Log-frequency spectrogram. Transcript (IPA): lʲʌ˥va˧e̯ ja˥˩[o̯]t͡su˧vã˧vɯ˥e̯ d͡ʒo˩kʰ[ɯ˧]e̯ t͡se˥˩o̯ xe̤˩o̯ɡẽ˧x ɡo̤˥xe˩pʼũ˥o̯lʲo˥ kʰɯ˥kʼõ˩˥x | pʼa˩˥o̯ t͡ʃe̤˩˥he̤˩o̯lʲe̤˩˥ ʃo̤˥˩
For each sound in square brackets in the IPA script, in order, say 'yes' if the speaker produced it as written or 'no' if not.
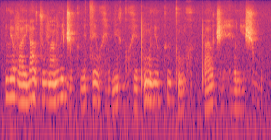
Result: yes, no

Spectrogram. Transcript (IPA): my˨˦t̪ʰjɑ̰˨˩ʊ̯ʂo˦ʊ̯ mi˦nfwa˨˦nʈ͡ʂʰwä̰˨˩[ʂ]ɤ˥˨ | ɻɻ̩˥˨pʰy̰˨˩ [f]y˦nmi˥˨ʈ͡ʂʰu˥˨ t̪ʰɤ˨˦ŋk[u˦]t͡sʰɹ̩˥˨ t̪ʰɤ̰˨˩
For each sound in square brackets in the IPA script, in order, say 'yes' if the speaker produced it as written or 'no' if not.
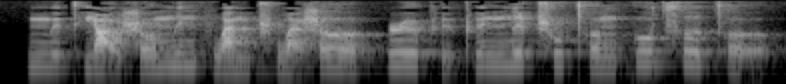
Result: yes, no, yes

